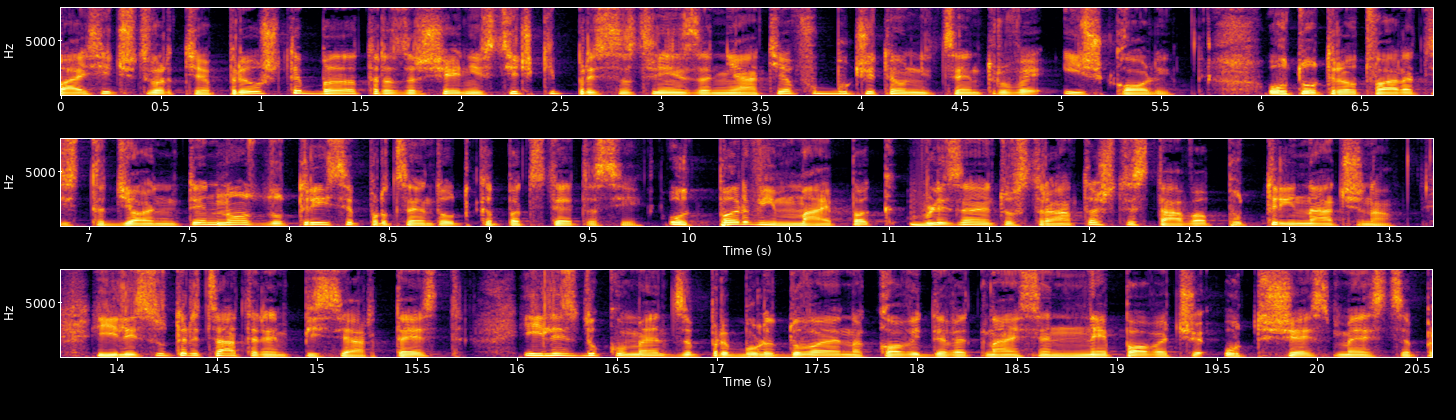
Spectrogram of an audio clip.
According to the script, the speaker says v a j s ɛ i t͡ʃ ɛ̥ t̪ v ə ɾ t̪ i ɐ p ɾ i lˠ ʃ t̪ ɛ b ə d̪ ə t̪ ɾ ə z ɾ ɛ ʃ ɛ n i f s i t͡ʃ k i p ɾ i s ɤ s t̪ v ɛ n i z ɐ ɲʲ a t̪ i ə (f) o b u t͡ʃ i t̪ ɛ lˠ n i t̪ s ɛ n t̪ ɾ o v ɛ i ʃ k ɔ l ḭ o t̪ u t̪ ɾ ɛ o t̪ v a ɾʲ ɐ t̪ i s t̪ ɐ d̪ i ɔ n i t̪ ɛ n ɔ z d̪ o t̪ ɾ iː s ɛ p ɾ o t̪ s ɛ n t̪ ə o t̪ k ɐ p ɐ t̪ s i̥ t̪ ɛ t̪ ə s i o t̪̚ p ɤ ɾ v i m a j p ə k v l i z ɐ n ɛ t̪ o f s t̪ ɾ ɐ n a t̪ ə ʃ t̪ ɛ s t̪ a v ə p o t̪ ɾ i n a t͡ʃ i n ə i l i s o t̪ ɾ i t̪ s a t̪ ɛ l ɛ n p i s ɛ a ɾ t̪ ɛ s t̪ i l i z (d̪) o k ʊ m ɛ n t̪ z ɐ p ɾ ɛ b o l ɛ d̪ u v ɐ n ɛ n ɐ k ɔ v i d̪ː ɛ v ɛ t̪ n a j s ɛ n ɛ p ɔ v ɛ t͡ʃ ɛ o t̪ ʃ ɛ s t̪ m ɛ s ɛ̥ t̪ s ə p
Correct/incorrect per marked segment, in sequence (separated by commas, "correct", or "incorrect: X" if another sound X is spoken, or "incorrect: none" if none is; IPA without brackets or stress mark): correct, correct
